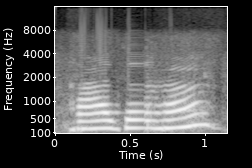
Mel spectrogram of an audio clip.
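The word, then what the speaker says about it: هَٰذِهِ: আর হাজ হাজাহা তাই হাজিহি শব্দটা হাজিহি, হাজাহানা। জাল নিচে যে। কারণ এটা হচ্ছে মুয়ান্নাস, তাই না? না, আপনার হাজিহি শব্দটা উচ্চারণ ভুল করছেন, আপনার হাজাহা পড়তেছেন।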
